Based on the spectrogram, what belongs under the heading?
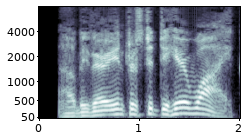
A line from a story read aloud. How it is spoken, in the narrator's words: snapped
